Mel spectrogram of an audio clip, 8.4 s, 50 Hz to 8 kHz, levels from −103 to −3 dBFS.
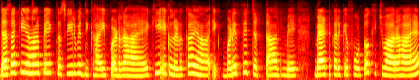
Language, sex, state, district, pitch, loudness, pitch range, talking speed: Hindi, female, Uttar Pradesh, Etah, 265 Hz, -20 LUFS, 240-315 Hz, 185 wpm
